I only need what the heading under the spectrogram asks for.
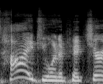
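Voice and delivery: ordinary delivery

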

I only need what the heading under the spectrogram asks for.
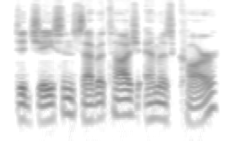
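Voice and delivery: ordinary talk

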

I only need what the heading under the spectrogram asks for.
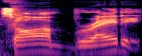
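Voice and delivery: bad, put-on Boston accent attempt. Speaker tries again after his accent is mocked, in a bad Boston accent. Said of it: "There it is".

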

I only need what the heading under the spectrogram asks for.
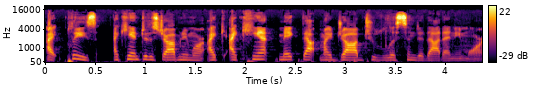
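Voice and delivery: put-on tearful, crying voice. Retelling how she begged her partner to quit the job, imitating her own crying plea. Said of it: "I started crying".

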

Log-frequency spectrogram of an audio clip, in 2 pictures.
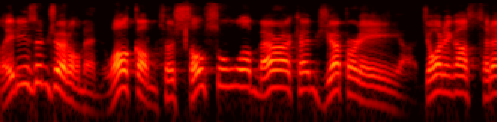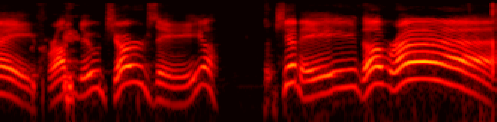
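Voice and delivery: booming, swooping game show announcer, "rant" stretched. Doing a comic show voiceover to introduce guest Jimmy, Jeopardy announcer voice. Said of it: "my game show voice in".

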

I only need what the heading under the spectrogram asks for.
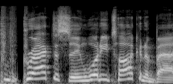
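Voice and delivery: put-on whiny, sniveling, swooping American accent, very high pitch. Describing a villain mocking another character by switching voices, sniveling American accent. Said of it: "sniveling American accent and goes".

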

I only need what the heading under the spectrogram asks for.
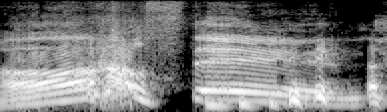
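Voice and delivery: high, very slow, loud drawn-out call. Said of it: "Red Dog, like, every city we're in".

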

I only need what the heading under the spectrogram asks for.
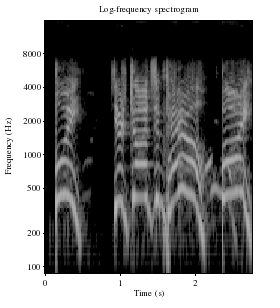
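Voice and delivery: very slow, drawn-out shout. Calling out to a fleeing figure in the game: yelling in character. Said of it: "I yell".

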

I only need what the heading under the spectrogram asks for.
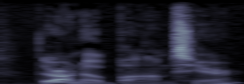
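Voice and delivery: ordinary talk

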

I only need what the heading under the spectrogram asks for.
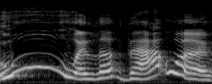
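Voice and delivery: high, slow, delighted cooing.

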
